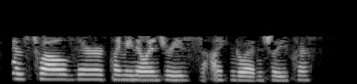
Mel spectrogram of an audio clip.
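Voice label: Fire Dispatch, Scanner audio recording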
